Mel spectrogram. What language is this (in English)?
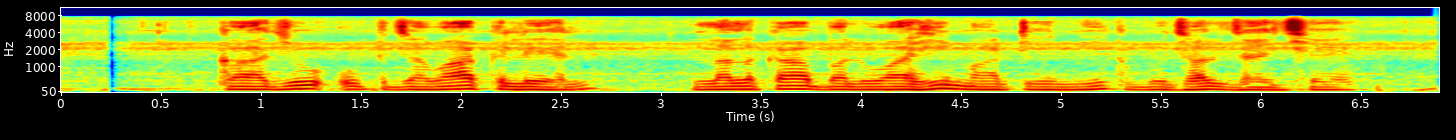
Maithili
